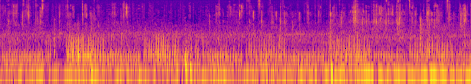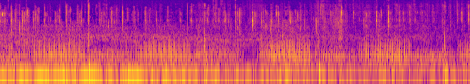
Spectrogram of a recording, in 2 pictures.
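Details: A domestic cat purrs steadily and low, the rumble swelling and easing with each breath cycle in a quiet indoor setting, with faint soft clicks scattered through.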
